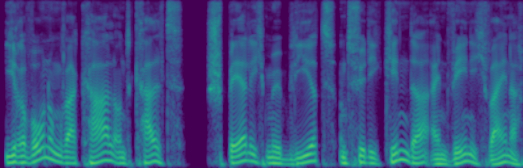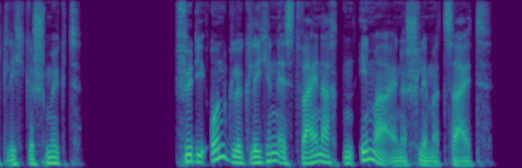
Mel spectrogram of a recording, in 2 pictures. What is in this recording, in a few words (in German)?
hoerbuch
